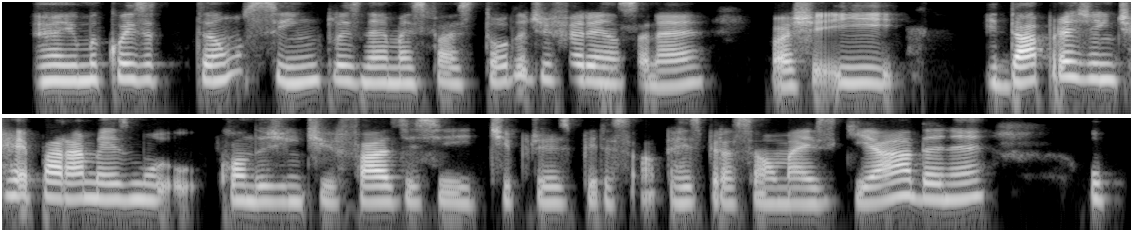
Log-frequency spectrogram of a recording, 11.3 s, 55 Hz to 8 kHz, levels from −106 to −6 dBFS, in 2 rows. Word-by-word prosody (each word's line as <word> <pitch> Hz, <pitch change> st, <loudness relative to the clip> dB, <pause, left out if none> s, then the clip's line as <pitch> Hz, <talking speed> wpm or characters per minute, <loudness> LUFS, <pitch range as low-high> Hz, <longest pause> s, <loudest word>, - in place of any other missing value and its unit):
É. 245 Hz, +2 st, +1 dB
E 245 Hz, -, +1 dB
uma 255 Hz, +1 st, 0 dB
coisa 255 Hz, -1 st, 0 dB, 0.2 s
tão 250 Hz, +8 st, -1 dB
simples, 245 Hz, -3 st, -1 dB
né, 225 Hz, 0 st, -1 dB
mas 220 Hz, 0 st, 0 dB
faz 215 Hz, 0 st, -2 dB
toda 235 Hz, -, -5 dB
a -, -, -9 dB
diferença, 250 Hz, -4 st, -1 dB
né. 200 Hz, +4 st, 0 dB, 0.3 s
Eu -, -, +2 dB
achei 195 Hz, -, +4 dB
e 225 Hz, 0 st, 0 dB, 0.4 s
e 220 Hz, -, -5 dB
dá 230 Hz, +4 st, +9 dB
para 255 Hz, +3 st, +4 dB
a -, -, +1 dB
gente 260 Hz, -1 st, 0 dB
reparar 230 Hz, -3 st, +5 dB
mesmo 215 Hz, -1 st, -3 dB
o 390 Hz, -, -11 dB
quando 210 Hz, -1 st, 0 dB
a 195 Hz, -, -3 dB
gente 195 Hz, -, -6 dB
faz 195 Hz, -, +4 dB
esse 95 Hz, -, -3 dB
tipo 200 Hz, -, -5 dB
de -, -, -10 dB
respiração 185 Hz, 0 st, -7 dB
respiração 185 Hz, -1 st, -3 dB
mais 180 Hz, +1 st, -2 dB
guiada, 220 Hz, +3 st, +2 dB
né, 225 Hz, +3 st, -2 dB, 0.5 s
o 225 Hz, -, -6 dB
220 Hz, 195 wpm, -24 LUFS, 195-245 Hz, 0.5 s, dá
